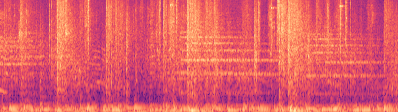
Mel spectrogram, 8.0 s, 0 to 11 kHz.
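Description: Gunfire in Red Dead Redemption 2, dense and continuous cracks and booms over a rumbling low backdrop, loud and close, with a player's voice now and then.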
